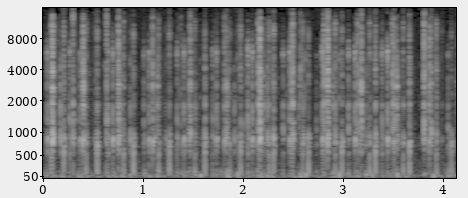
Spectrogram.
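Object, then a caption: Hard-plastic game controller shell. Fingertips rapidly tap and scratch the front shell and grips of a white, hollow, hard-plastic PS5 DualSense controller held close to the recorder. The result is a dense stream of quiet, dry, clicky taps with a hollow midrange tone near 800 Hz and bright scratchy edges. Each tap dies away almost instantly.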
